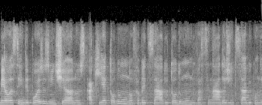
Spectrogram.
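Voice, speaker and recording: A woman at medium pitch rattles along at a very fast pace in a monotone, flat way. Noticeable background noise and audible room echo surround her. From Goiânia, Brazil. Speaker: psychology graduate. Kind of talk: recorded advice commentary.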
